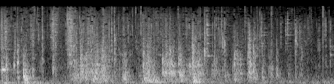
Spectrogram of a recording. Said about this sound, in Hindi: बम के नजदीक जा रहा है, उसने बम पर गोली चलाई। जोरदार धमाका हुआ।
